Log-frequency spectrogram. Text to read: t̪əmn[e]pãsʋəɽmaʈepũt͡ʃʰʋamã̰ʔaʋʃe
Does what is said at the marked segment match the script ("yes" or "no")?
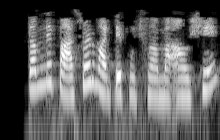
yes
